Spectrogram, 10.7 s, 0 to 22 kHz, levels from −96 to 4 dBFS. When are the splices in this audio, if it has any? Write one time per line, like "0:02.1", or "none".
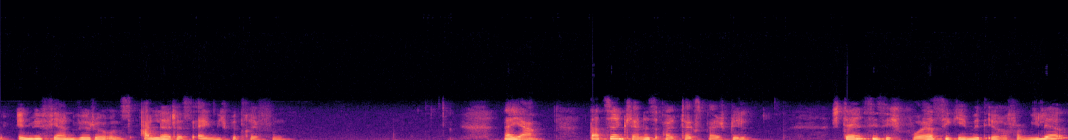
none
